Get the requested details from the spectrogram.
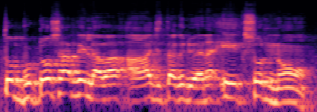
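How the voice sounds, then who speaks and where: A man's voice: high voice, unhurried. A man with a Pakistani Urdu accent, a senior crime analyst explaining legal points in an emphatic, lecturing way on a talk show. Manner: lecturing, emphatic, frequent filler 'jo hai na'. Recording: echoey room with faint noise.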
